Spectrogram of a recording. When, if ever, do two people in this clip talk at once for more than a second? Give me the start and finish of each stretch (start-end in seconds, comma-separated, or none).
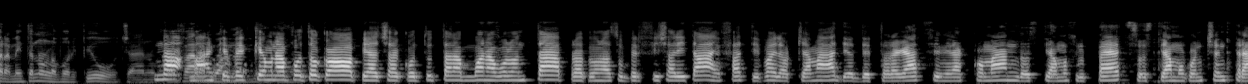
1.6-3.1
